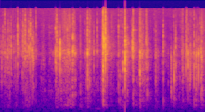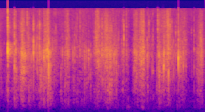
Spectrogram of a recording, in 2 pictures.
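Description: Crinkling and crackling of sealed plastic chest-seal packets being handled and pushed into a nylon first aid pouch, irregular and continuous.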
